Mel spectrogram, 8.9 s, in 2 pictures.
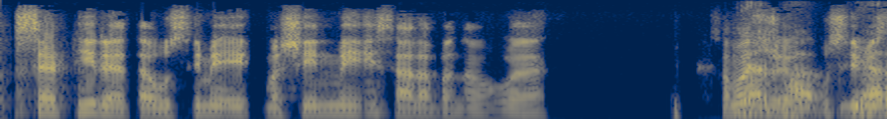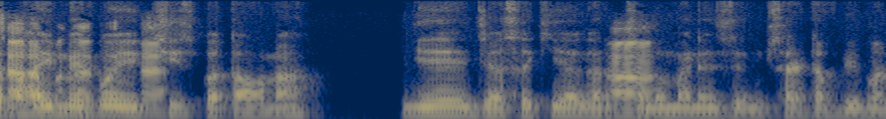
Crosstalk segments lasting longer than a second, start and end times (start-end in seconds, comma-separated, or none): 3.7-5.3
